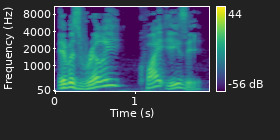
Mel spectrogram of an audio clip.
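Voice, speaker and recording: Man putting on a smug wrestler, hugely animated pitch. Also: a little slow, husky, full character voice. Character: smug, taunting male wrestler rival, seductively menacing.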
